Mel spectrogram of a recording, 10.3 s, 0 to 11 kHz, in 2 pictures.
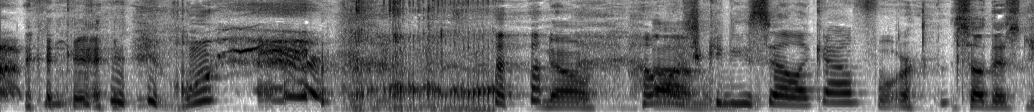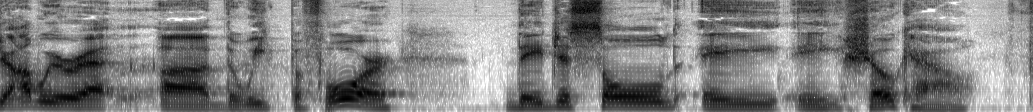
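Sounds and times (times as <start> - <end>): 
laughter: 0.0 - 3.6
speech: 0.1 - 10.3
person imitating a pig with squeals and grunts: 0.8 - 2.6.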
